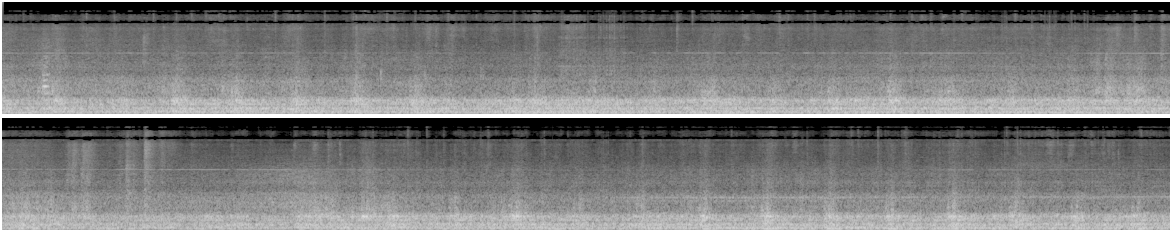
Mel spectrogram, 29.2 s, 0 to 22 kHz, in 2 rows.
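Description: Onboard running noise of a JR East E657 series limited express electric train: a steady rumble of wheels on rail heard inside the car, with a faint high steady tone above it.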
